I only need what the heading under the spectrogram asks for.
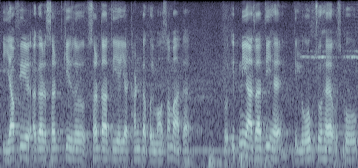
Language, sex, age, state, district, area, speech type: Urdu, male, 45-60, Bihar, Supaul, rural, spontaneous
